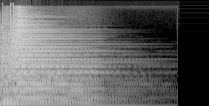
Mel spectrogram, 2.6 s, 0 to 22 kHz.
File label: A Major 7th A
